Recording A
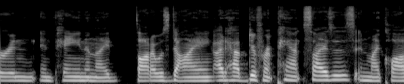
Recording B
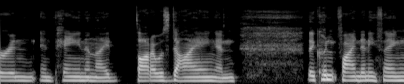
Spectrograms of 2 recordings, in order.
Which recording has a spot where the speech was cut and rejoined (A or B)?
A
